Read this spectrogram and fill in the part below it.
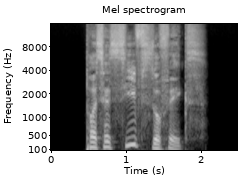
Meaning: possessive suffix (suffix indicating possession)
- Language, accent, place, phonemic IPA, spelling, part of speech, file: German, Germany, Berlin, /ˈpɔsɛsiːfˌzʊfɪks/, Possessivsuffix, noun, De-Possessivsuffix.ogg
